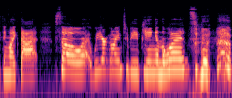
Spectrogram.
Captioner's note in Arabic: يضحك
